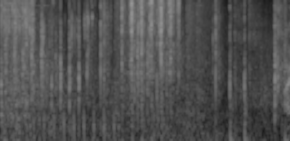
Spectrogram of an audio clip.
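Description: Heavy, continuous Vietnam War gunfire rattles nonstop, rapid overlapping shots forming a loud, chaotic barrage close by.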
